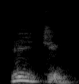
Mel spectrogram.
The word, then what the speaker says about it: 베이징: 근데 중국 애들은 어떻게 발음하는지 압니까? 북경이 아니고 베이징.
